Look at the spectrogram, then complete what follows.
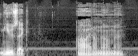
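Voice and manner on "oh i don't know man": hushed, very quiet, low-key, barely there. Retelling his reply when asked about the seat: imitating someone speaking really quietly. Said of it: "Like, really quietly".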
